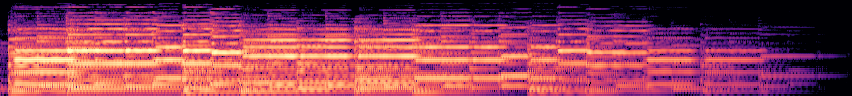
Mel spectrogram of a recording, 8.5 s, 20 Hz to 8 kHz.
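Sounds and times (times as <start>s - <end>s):
oboe playing a Christmas carol: 0.1s - 8.2s.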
